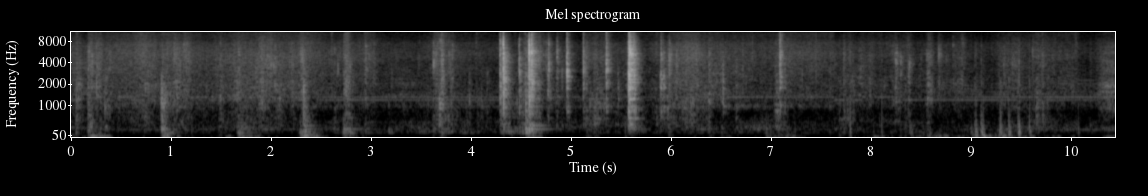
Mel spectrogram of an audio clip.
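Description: Scattered sharp clicks and knocks of wood and metal as a wooden hiker-log box with a hinged lid is handled, opened and its record book taken out, the loudest cluster about halfway through.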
